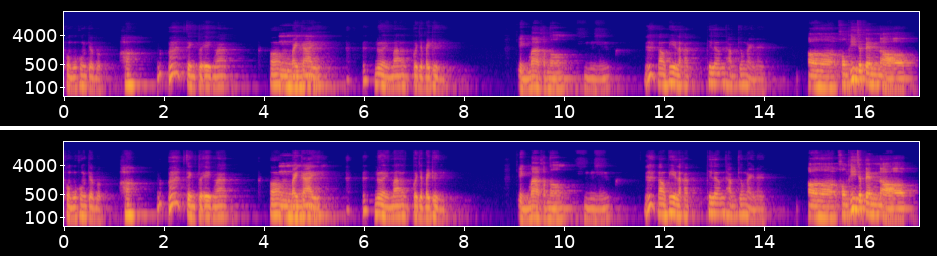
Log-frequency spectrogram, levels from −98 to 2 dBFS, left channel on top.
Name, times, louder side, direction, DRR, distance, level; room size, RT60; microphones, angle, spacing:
voice 1, 0.0-0.8 1.1-1.5 1.9-3.3 4.1-5.2 5.6-5.7 6.0-7.7 10.4-11.0 11.6-12.5 12.9-14.0, right 2 dB, 70° right, 11 dB, 0.8 m, -27 dB
voice 2, 4.3-5.0 9.1-10.1 14.9-16.8, right 1 dB, 40° right, 8 dB, 1.7 m, -23 dB
23.0 x 19.0 x 7.4 m, 0.92 s
head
